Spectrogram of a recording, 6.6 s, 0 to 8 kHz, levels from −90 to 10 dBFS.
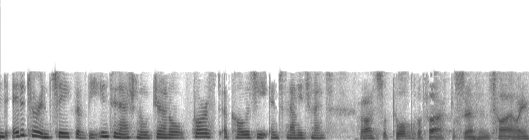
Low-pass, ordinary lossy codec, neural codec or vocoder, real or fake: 7.2 kHz; AAC, 16 kbps; codec, 16 kHz, 1 kbps, FreqCodec, larger model; fake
